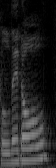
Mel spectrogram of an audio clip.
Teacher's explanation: When we pronounce the T like a D sound, like little, we actually call it a flap T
